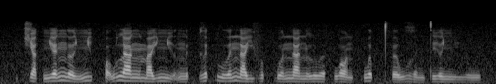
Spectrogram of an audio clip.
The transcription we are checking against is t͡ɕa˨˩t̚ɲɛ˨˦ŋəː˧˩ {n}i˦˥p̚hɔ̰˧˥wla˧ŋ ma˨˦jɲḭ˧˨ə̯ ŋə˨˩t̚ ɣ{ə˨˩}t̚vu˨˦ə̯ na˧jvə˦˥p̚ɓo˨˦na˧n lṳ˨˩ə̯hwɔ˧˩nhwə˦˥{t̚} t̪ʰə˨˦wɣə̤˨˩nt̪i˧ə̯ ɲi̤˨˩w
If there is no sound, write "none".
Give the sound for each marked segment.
ɲ, ə˦˥, p̚

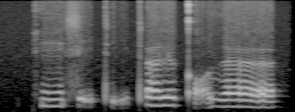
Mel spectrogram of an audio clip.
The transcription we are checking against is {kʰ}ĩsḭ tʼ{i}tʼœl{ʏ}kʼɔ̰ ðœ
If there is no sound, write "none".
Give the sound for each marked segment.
kʰ, ḭ, ʏ

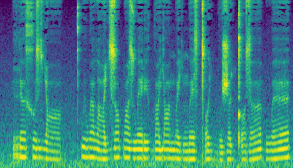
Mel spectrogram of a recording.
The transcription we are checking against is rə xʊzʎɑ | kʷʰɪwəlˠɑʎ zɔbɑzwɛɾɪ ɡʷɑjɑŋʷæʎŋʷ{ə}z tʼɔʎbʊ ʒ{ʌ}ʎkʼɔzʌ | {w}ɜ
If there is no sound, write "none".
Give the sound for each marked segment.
ɛ, ɒ, w

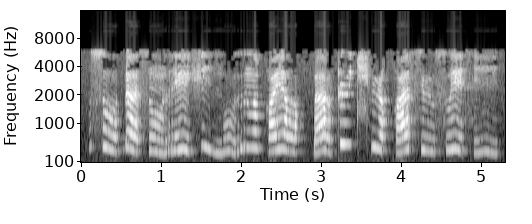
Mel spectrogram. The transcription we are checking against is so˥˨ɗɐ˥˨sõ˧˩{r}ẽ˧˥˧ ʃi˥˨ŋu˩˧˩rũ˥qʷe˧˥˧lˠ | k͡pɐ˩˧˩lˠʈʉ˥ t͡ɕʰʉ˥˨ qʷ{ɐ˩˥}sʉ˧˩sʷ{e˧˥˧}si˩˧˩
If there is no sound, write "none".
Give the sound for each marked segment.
r, ɐ˩˥, e˧˥˧

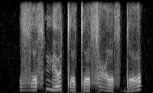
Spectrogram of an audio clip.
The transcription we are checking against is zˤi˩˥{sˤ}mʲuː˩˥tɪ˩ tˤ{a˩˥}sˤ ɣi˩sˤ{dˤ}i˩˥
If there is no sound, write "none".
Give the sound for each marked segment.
sˤ, a˩˥, dˤ

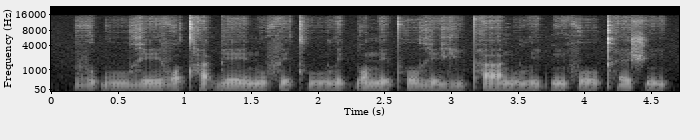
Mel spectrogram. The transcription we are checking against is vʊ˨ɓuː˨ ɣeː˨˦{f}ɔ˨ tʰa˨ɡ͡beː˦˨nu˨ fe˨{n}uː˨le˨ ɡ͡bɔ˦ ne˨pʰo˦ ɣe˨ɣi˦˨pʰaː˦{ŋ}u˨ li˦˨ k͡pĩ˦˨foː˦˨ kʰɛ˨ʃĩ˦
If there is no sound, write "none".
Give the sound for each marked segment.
v, tʰ, ŋ

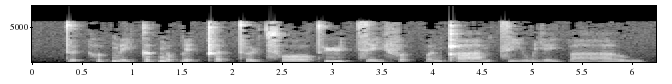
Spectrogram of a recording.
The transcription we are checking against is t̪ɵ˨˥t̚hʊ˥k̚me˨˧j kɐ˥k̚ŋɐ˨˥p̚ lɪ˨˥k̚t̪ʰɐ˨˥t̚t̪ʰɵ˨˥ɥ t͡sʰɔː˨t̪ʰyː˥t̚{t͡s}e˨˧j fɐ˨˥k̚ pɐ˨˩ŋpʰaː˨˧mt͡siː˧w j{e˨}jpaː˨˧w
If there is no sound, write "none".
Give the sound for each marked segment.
t͡s, e˨

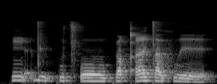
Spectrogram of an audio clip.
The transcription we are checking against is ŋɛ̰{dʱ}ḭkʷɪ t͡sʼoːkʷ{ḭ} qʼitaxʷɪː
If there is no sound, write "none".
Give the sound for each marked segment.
dʱ, i

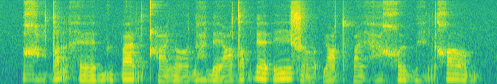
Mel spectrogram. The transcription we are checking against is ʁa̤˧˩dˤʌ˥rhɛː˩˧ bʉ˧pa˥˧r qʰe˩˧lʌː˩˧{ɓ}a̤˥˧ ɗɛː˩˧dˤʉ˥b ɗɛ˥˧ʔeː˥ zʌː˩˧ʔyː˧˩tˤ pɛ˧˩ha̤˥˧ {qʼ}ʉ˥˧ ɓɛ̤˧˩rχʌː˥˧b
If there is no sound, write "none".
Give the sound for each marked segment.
ɗ, χ

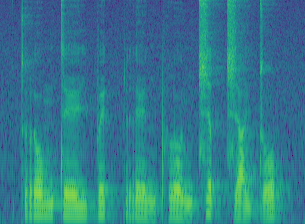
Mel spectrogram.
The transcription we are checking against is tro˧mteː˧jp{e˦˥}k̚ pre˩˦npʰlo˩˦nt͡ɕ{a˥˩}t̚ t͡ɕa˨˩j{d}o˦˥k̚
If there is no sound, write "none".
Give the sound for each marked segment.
e˦˥, a˥˩, d

